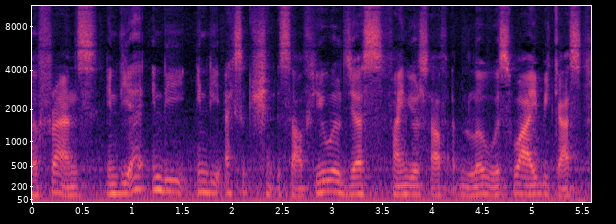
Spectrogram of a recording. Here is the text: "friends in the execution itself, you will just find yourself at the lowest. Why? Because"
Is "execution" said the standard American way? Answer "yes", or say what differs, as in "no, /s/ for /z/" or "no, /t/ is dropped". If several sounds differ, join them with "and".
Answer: yes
